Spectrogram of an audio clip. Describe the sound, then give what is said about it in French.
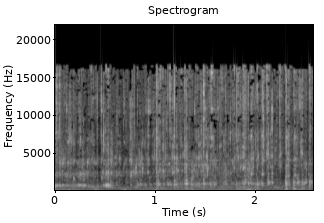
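Bresti liquor being poured into a glass: a steady gurgling trickle with bright, bubbly splashes and small drips, continuing unbroken for a couple of seconds with no voices. “Ah, le doux son. C'est du direct live. Hein. De l'eau, ouais. Enfin, du, du Bresti, donc à la ah, tienne.”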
